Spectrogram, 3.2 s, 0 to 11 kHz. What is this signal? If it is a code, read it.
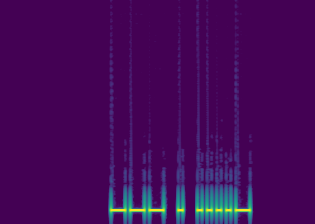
Morse code, heard as a keyed tone, about 25 wpm, 700 Hz. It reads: OE4
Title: Callsign Prefixes for Top 25 DXCC - Repeated 3x - 25wpm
